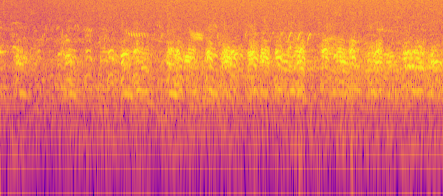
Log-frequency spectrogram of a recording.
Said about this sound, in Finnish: Niin siinä kuuluu tuota haukahtelua, mikä on valkoposkihanhen ääni.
